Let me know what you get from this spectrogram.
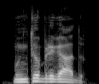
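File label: Portuguese male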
